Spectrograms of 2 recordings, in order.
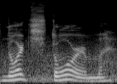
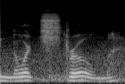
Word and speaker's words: Nordstrom: enter through the Nordstrom I can't pronounce Nordstrom right for some reason I thought it was North storm but it's actually north stro I was not a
